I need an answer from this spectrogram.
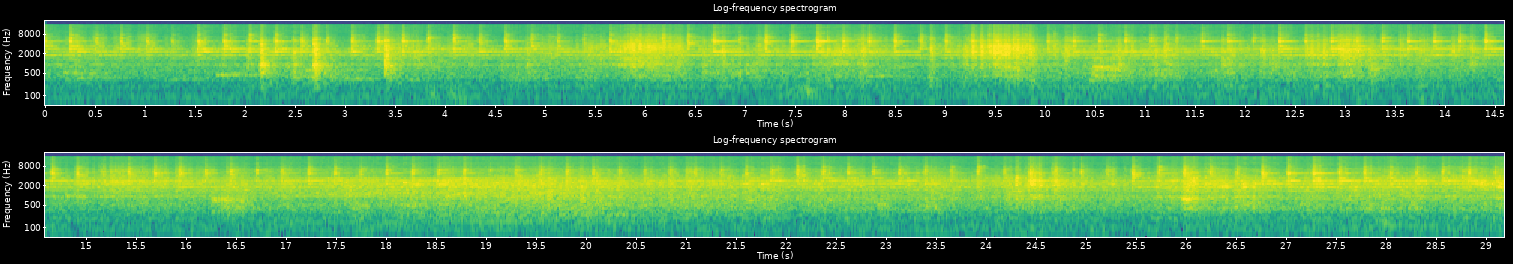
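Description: Freight train of covered hopper cars rolling past close by: a steady rumble of steel wheels on rail, with irregular sharp clacks and knocks every few seconds as wheels cross rail joints.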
